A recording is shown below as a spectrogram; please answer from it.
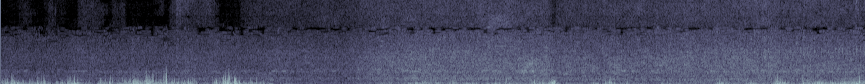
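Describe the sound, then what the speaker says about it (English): Gusty wind buffets an outdoor microphone at La Junta, with loud low rumbling bursts that ease briefly midway before returning in uneven blasts. "That wind."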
